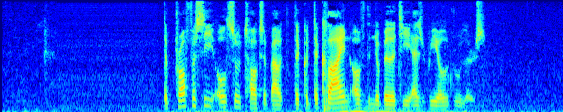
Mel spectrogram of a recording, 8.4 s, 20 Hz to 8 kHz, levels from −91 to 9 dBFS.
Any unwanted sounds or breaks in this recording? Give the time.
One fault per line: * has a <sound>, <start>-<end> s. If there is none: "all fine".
all fine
